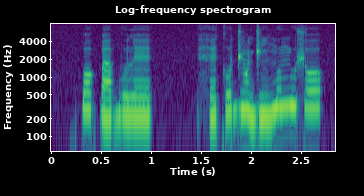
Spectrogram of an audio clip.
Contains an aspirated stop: no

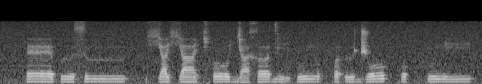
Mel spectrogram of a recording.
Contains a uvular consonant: no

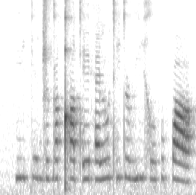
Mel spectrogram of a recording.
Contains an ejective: yes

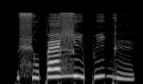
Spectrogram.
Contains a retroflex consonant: no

